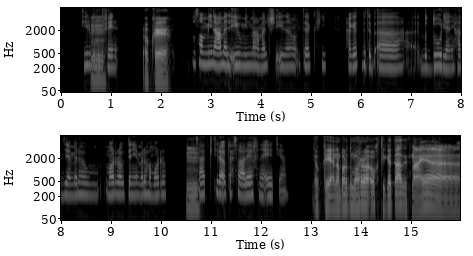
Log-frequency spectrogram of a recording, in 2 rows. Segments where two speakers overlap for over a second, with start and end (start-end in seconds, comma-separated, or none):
none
